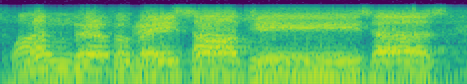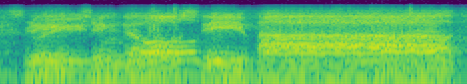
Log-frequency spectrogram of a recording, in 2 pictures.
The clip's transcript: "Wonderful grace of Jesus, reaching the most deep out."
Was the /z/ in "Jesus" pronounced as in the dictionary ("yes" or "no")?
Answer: yes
